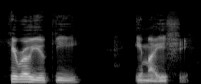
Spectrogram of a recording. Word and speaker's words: Hiroyuki Imaishi: So when you're talking Studio Trigger, you're automatically talking about Hiroyuki Imaishi. And Okay. pretty sure I got that pronunciation right.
